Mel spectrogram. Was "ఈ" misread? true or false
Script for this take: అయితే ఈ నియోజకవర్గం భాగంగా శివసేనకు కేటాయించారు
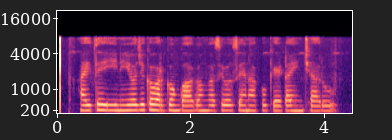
false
